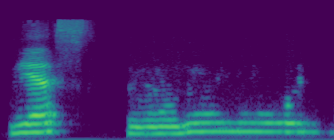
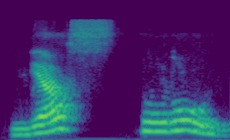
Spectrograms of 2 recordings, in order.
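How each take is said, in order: First: يسترون with a light sin and a heavy ta; correct pronunciation. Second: يسترون with the sin made heavy like sad; wrong pronunciation. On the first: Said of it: "The correct is". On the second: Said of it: "but the wrong is". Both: Shown as a demonstration.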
